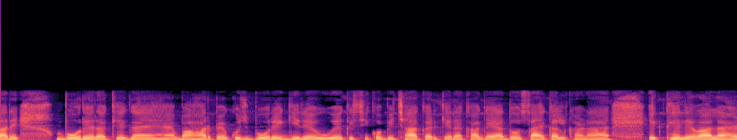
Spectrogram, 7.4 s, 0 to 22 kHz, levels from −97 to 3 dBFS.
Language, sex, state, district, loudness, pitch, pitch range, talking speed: Hindi, female, Bihar, West Champaran, -17 LUFS, 200 Hz, 195-205 Hz, 210 wpm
